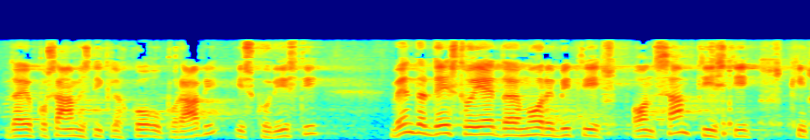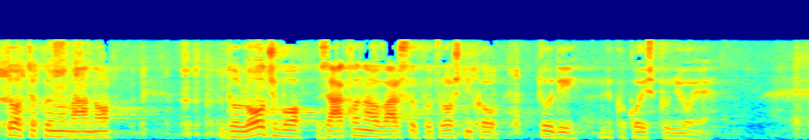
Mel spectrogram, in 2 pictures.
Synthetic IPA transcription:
d̪ajɔpɔsaːmɛzniklɐxkoːupɔɾaːbiːskɔɾist̪i | ʋɛnd̪aɾd̪ɛjst̪ʋɔjɛd̪amoːɾɛbit̪iɔnsaːmt̪ist̪ikʰit̪ot̪akɔjnɔʋaːnɔ | d̪ɔloːd͡ʒbɔzaːkɔnaɔʋaɾst̪ʋupɔt̪ɾoːʃnikɔwt̪ud̪inɛkakoispɔwnjuːjɛ̰

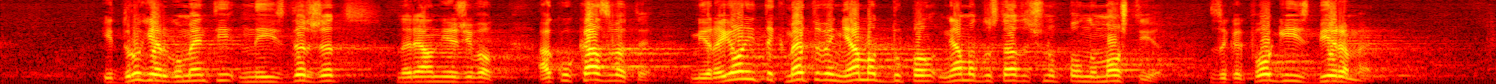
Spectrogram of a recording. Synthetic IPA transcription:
id̪ɾuɡʲiɐɾɡʊmɛnt̪inɛizd̪ɤɾʒət̪nɐɾɛalˠnijəʒivɔt̪ɐkokazvɐt̪ɛ̰miɾɐjɔnit̪ɛkmɛt̪ovɛnʲamɐt̪nʲaməd̪̚ost̪at̪ət͡ʃnopəlˠnomɔʃt̪iɛ̰zɐkɐkvɔɡʲiːzbiɾɐmɛ̰

